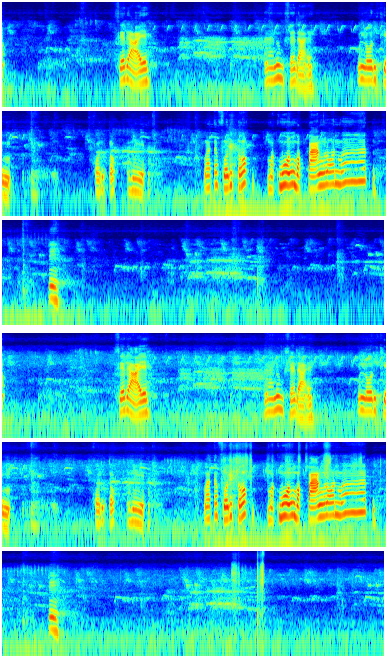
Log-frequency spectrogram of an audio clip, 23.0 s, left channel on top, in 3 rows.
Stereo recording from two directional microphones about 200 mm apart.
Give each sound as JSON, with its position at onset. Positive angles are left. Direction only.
{"t": 2.3, "sound": "speech", "side_deg": -15}
{"t": 5.2, "sound": "speech", "side_deg": -15}
{"t": 9.5, "sound": "speech", "side_deg": -15}
{"t": 11.7, "sound": "speech", "side_deg": -10}
{"t": 16.2, "sound": "speech", "side_deg": 0}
